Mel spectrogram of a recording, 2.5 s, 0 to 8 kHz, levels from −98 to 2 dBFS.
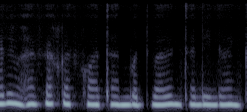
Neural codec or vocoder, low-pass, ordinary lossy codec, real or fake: codec, 16 kHz in and 24 kHz out, 1 kbps, XY-Tokenizer; 7.2 kHz; none; fake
